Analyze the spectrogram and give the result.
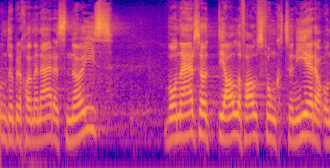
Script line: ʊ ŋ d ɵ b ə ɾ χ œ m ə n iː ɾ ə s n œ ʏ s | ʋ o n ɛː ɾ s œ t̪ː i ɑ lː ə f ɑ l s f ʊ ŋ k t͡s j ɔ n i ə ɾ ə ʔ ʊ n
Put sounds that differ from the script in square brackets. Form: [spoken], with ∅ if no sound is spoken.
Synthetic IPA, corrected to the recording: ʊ [n] d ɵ b ə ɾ χ œ m ə n [æː] ɾ ə s n œ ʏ s | ʋ o n [æː] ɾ s œ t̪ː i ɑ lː ə f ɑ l s f ʊ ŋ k t͡s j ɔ n i ə ɾ ə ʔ ʊ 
